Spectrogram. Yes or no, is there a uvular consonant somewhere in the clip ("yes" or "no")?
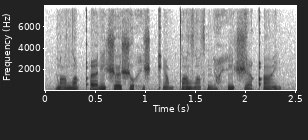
yes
